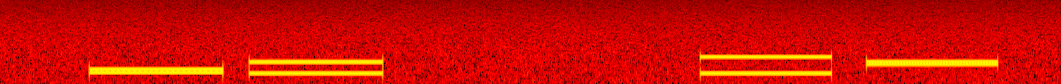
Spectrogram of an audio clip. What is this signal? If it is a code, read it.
Aircraft SELCAL, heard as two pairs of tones. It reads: EG-DL DP-KL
